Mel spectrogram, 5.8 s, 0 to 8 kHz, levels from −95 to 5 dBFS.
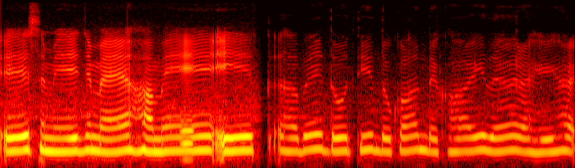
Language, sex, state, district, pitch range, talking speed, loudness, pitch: Hindi, female, Bihar, Gopalganj, 195-215 Hz, 135 wpm, -28 LUFS, 200 Hz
